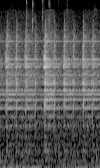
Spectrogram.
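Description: An instrumental beat playing back quietly: a sustained melody with soft cymbal ticks, the low cymbal just brought into the arrangement.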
